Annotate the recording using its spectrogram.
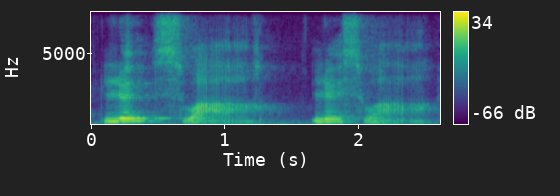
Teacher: Now the next word is the evening, and the evening we have an OI here that is pronounced as an wa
